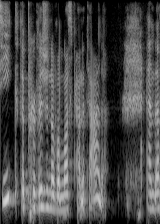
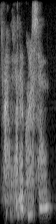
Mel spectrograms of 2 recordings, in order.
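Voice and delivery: half-whispered, softer wish for a croissant; quiet craving mumble; 5 dB quieter than usual. Retold or imitated. Preacher recalling her grumpy morning craving, a soft unvoiced mutter. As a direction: mumble it to yourself like a sulky craving.

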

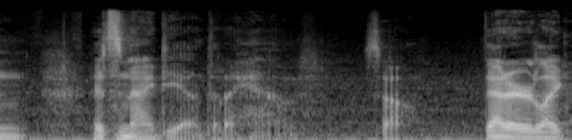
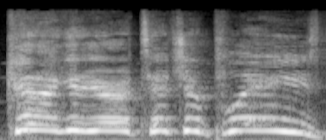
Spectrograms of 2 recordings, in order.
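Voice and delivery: much higher, very loud call for attention; shout; 17 dB louder than usual. Pretend. YouTuber grabbing a mall crowd's attention, shouting. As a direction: bellow it across the mall. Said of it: "shouting out".

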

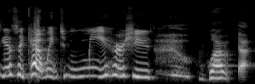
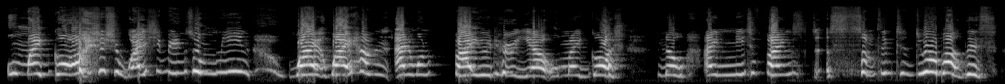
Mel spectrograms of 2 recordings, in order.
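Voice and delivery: higher, whiny indignation; upset disbelief; 6 semitones higher, 4 dB louder than usual. Pretend. Child left alone after babysitter's threat, dismayed protest. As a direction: complain like a wronged child.

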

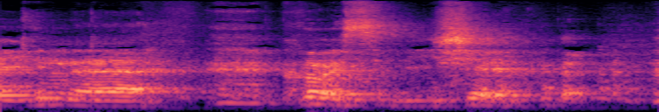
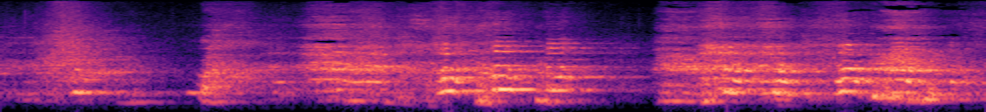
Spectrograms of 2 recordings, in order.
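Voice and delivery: high squealing laughter; shrieking laugh. Real, not acted. Laughing fit during partner balance.

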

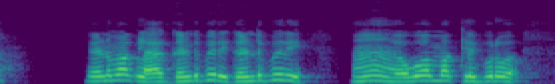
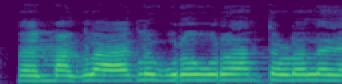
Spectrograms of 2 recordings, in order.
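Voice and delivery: normal talking voice

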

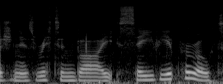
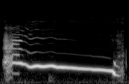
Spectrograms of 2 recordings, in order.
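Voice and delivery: very high loud yelp; wolf yelp of pain; 7 dB louder than usual. Acted. Wolf landing in the hot soup pot, yelping high. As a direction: yelp as if scalded. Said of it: "cried the wolf".

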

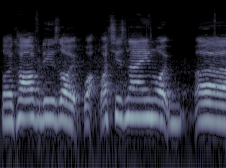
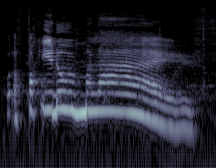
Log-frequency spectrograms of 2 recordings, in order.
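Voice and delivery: exasperated outburst; 5 semitones higher than usual. Real, not acted. Dying in game, raging at it.

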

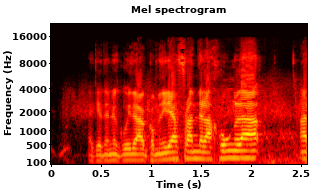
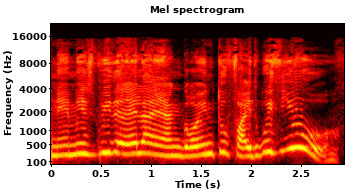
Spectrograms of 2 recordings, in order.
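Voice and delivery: high, slow, put-on anime girl in English; hammed-up fighter introducing herself; mock Videl voice; 8 semitones higher, 3 dB louder, slower than usual. Gamer voicing Videl in mock English, playful.

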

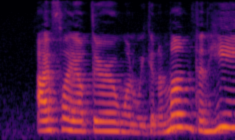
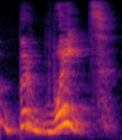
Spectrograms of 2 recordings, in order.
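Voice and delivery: loud, urgent plea to wait; loud, desperate interruption; urgent protest; 7 dB louder than usual. Acted. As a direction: call out to stop him hanging up. She stops him hanging up.

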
